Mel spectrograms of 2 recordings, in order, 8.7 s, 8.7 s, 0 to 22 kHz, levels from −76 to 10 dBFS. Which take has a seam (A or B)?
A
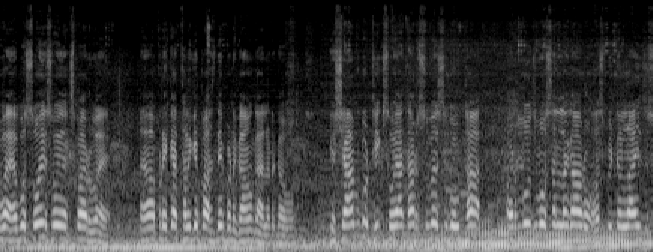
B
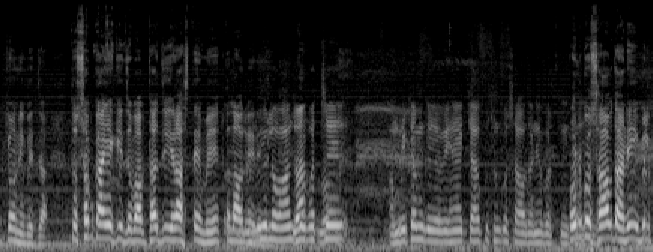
B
